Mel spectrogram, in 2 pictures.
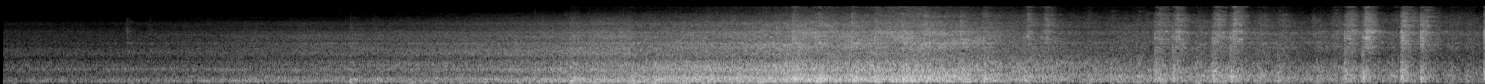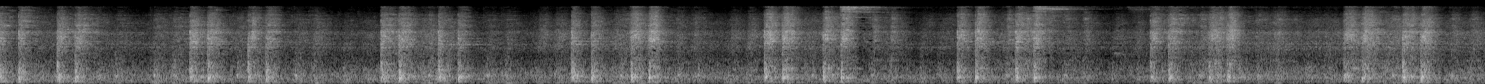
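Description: Freight train passing at speed: a rumble that builds as the locomotive approaches and peaks about eight seconds in, then container flatcars rolling by with a regular clickety-clack of wheels over the rail joints.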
